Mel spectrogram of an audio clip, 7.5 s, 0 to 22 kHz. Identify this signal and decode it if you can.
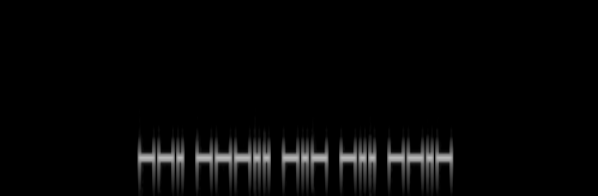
Morse code, heard as a keyed tone, about 20 wpm, 700 Hz. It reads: G8KDQ
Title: DXCC-100 Call Signs - 5 Characters - Repeated 2x - 20wpm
